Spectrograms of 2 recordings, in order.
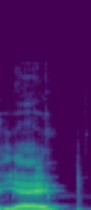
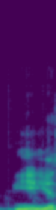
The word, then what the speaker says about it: Ye: I pronounce it Ye, but E is also how you can say it.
